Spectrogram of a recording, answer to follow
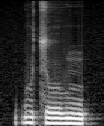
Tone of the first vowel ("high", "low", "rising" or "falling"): high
